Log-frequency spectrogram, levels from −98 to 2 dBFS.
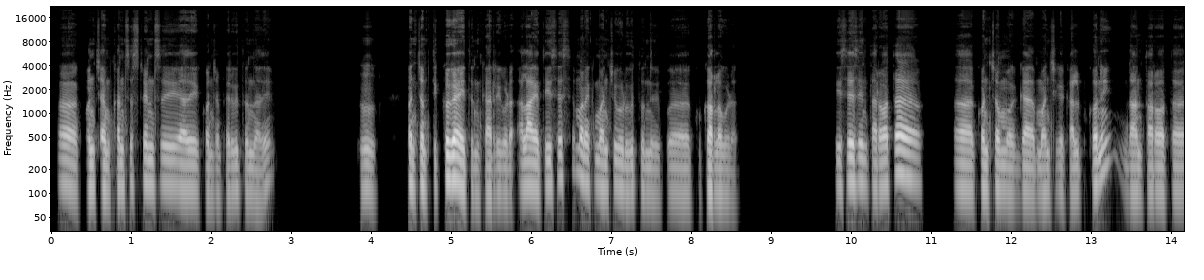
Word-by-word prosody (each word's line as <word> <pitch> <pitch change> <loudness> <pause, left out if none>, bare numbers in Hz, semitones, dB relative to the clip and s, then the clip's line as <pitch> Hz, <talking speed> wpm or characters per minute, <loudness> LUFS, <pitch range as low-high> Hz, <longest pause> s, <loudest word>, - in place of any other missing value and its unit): ఆ! - - +3 0.3
కొంచెం 115 0 +1
కన్సిస్టెన్సీ 130 +2 -3 0.2
అది 115 0 +2
కొంచెం 105 -1 -7
పెరుగుతుందది. 110 -3 -5 1.2
హ్మ్. 115 -2 -4 0.4
కొంచెం - - +2
తిక్కుగా 150 0 +8
అయితుంది 110 -4 0
కర్రీ 110 0 -2
గూడా. 105 - -4
అలాగా 120 -1 +5
తీసేస్తే 130 +4 -3
మనకి 135 -3 +1
మంచిగుడుకుతుంది 115 -3 -4 0.2
ఆహ్, 100 -1 -3
కుక్కరులో 105 -2 +1
గూడా. 95 -2 -13 1.3
తీసేసిన 140 +1 +2
తర్వాత 125 +4 +1 0.8
ఆహ్, 115 -1 +2
కొంచెం 115 0 0 0.3
గా 110 - +3 0.2
మంచిగా 105 +1 -6
కలుపుకొని 125 - 0 0.3
దాని 105 -1 0
తర్వాత... 110 -1 0
115 Hz, 120 wpm, -26 LUFS, 105-125 Hz, 1.3 s, తిక్కుగా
